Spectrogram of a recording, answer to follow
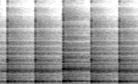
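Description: A short, wood-block-like note from a software instrument, struck five times at an even pace of a little over two a second, all on the same pitch with no bass or drums under it.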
